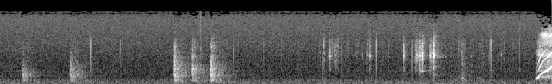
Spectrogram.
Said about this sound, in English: Knock on that door. Two slow, three quick.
